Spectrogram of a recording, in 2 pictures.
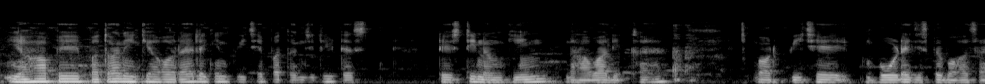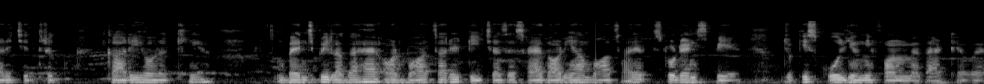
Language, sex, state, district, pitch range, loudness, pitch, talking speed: Hindi, male, Bihar, Darbhanga, 100-115 Hz, -24 LUFS, 105 Hz, 165 wpm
